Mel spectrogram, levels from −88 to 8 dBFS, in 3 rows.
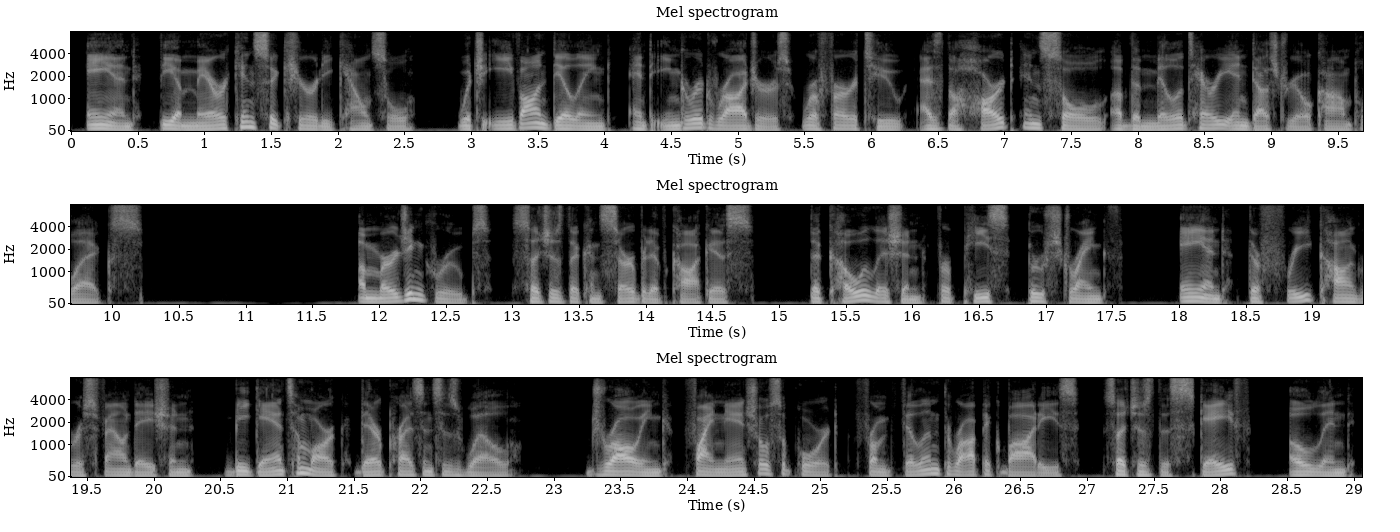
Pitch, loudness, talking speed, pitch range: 95 Hz, -26 LUFS, 120 wpm, 85-105 Hz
